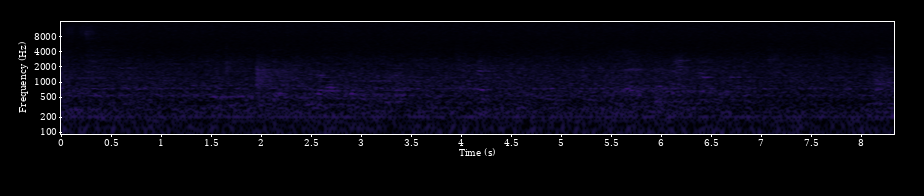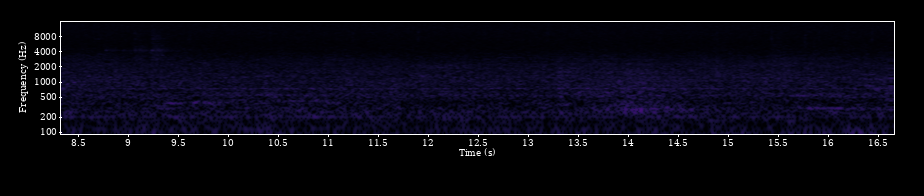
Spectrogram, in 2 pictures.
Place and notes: {"date": "2021-01-31 12:35:00", "description": "\"Winter Sunny Sunday, reading book on terrace with radio in the time of COVID19\": soundscape.\nChapter CLV of Ascolto il tuo cuore, città. I listen to your heart, city\nSunday January 31th 2021. Fixed position on an internal terrace at San Salvario district Turin, reading “Répertoire des effets sonores”: at the end RAI RadioTre transmits intersting contents about Radio and live concerts in the pandemic era. Almost three months of new restrictive disposition due to the epidemic of COVID19.\nStart at 00:35 P.m. end at 01:38 p.m. duration of recording 01:03:22", "latitude": "45.06", "longitude": "7.69", "altitude": "245", "timezone": "Europe/Rome"}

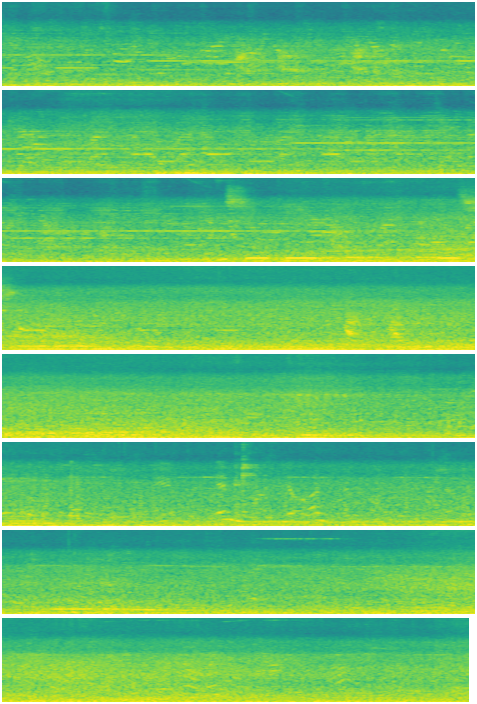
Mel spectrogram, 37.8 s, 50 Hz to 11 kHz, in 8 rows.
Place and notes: {"title": "Zhongzheng Rd., Shilin - Walking in the street", "date": "2013-11-11 20:39:00", "description": "Walking in the street, Direction to the MRT station, Binaural recordings, Zoom H6+ Soundman OKM II", "latitude": "25.09", "longitude": "121.53", "altitude": "10", "timezone": "Asia/Taipei"}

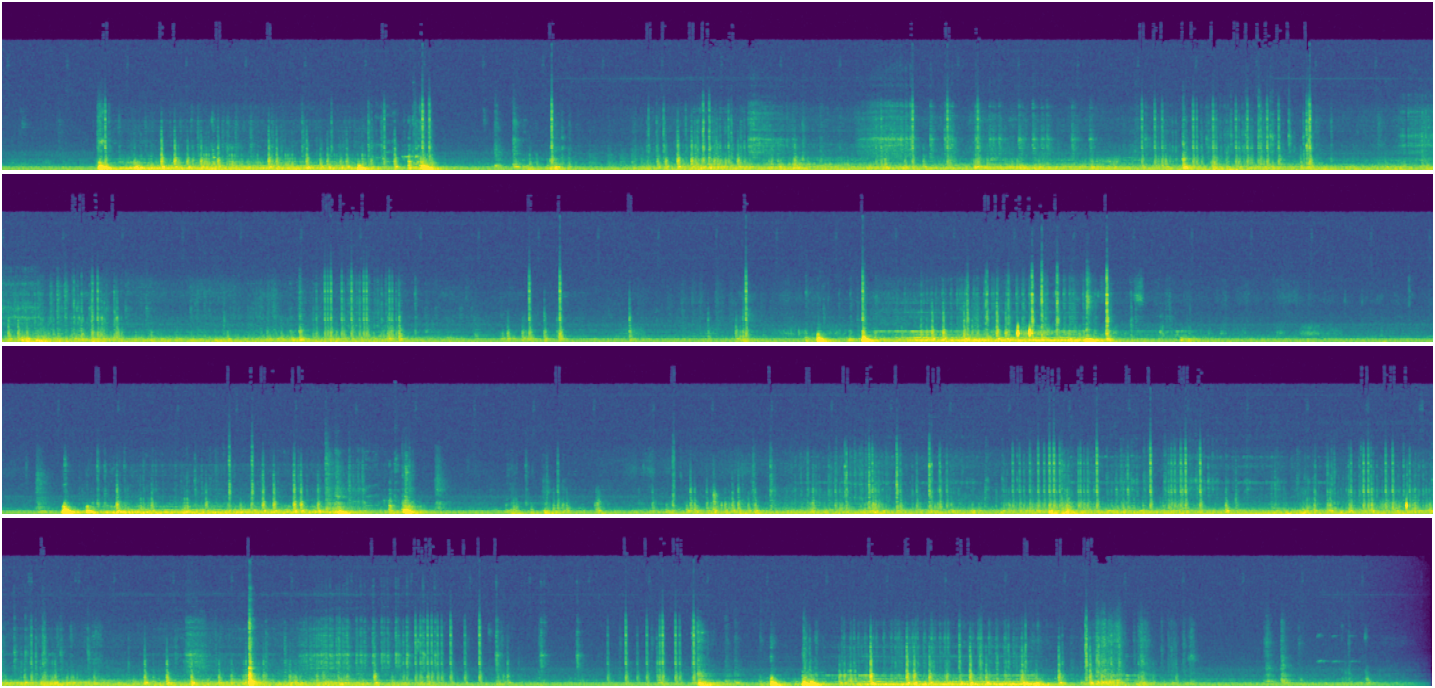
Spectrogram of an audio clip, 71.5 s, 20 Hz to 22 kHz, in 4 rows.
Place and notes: {"title": "Tallinn, Baltijaam hotel elevator - Tallinn, Baltijaam hotel elevator (recorded w/ kessu karu)", "date": "2011-04-20 16:11:00", "description": "hidden sounds, contact mic recording inside a restricted hotel elavator near Tallinns main train station.", "latitude": "59.44", "longitude": "24.74", "timezone": "Europe/Tallinn"}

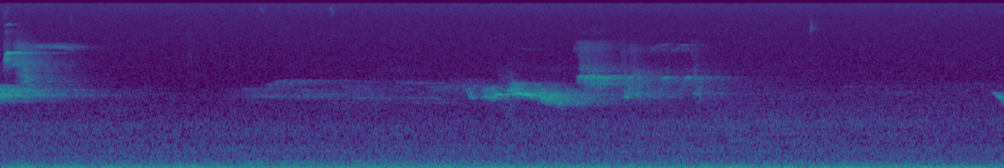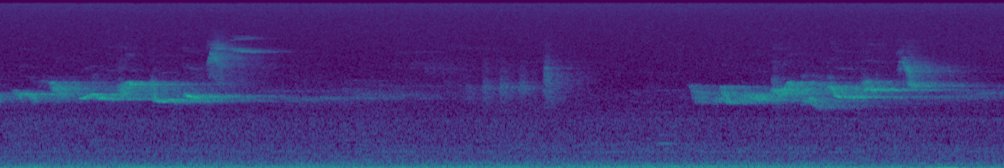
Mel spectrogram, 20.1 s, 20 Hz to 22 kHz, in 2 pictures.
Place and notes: {"title": "Berlin Bürknerstr., backyard window - blackbird, aircraft", "date": "2017-05-03 20:45:00", "description": "quiet evening, it's cold, a blackbird is singing, an aircraft is passing by\n(SD702, S502ORTF)", "latitude": "52.49", "longitude": "13.42", "altitude": "45", "timezone": "Europe/Berlin"}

